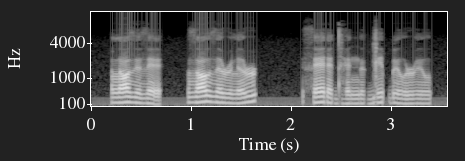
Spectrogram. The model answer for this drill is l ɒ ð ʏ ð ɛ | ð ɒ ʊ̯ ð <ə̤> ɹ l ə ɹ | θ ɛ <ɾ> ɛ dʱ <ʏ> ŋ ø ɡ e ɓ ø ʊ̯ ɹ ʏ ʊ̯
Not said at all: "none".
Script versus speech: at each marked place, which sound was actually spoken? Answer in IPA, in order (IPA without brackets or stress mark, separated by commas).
ə, ɾ, ɛ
